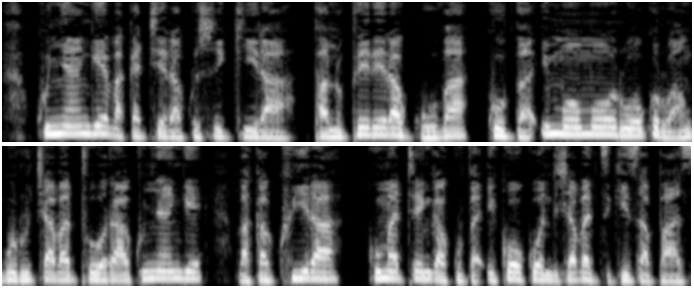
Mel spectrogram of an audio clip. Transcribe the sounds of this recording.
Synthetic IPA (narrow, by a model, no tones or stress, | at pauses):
kuɲaŋɡe̞ʋakat͡ʃe̞ɾakuʂikiɾapano̞pe̞ɾe̞ɾaɡʱuːʋakub͡vaʔimo̞mo̞ɾuo̞ko̞rwaŋɡuɾut͡ʃaʋatʰo̞ːɾakuɲaŋɡe̞ | ʋakakwiɾa | kumate̞ŋɡakub͡vaʔiko̞ko̞ndit͡ʃaʋad͡zikisapaːsi̥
